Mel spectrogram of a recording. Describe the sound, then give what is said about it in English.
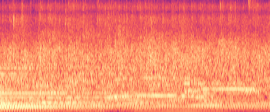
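A church audience applauding, a dense, steady wash of clapping that holds at an even level for the whole stretch with no clear individual claps standing out. “Come on, put those hands together.”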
